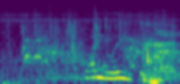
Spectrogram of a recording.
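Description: A person's faint, wordless voice: a short wavering hum about a second in, with a brief low sound near the end.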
